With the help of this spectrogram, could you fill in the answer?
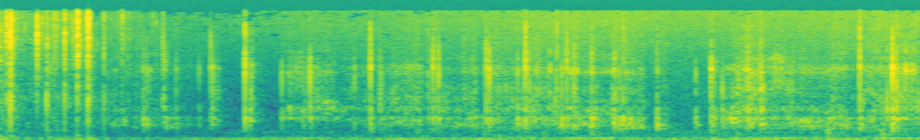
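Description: A palm-sized purple squishy rubber stress ball, soft and likely gel-filled, is squeezed in the hand inside a white net so bubbles push through the mesh. Quiet, rapid crinkling and squelchy crackles are heard, with brief clicky pops that grow slightly denser and louder toward the end.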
